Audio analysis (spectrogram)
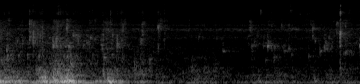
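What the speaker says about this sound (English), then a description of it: "Run it under the water." Tap water runs over food held in a kitchen sink, with a few louder splashing bursts at first, then a softer, steady trickle and scattered drips close by.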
